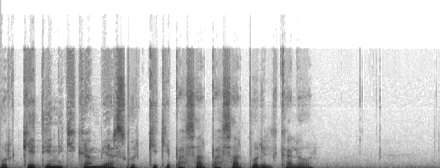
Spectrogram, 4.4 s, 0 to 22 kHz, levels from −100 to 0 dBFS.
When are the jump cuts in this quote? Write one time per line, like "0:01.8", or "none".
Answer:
0:01.2
0:01.6
0:02.1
